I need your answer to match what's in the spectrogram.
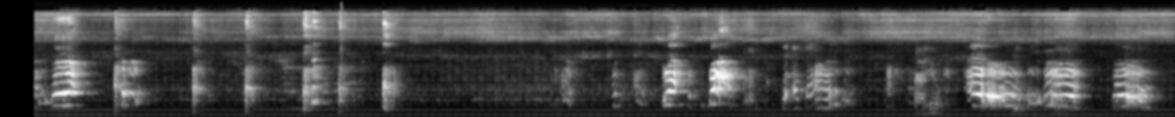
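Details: Repeated short, loose coughs in bursts with some fussing from an infant with a cold and phlegm that is hard to bring up, during doctor-advised nebulizer steam therapy; productive wet cough.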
